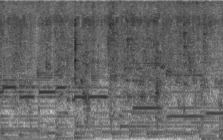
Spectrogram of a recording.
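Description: Biryani meat with spices is stirred in a pot, with soft scraping strokes and a low sizzle under steady background music.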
